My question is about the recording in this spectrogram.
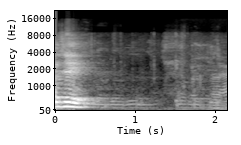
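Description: A man's voice through a microphone speaks a last word and stops about half a second in. A pause follows, with faint low pitched sounds in the background.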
